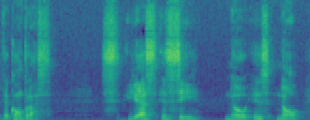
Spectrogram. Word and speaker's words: no: Now notice when I pronounce no, it's different than the English no. And the difference is in the Spanish, when you pronounce an O, you leave your lips open to get the O sound.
